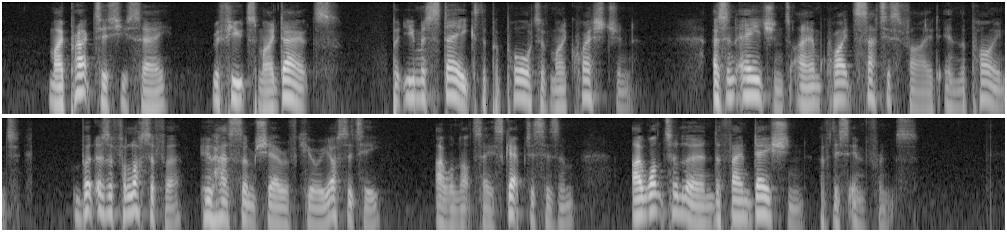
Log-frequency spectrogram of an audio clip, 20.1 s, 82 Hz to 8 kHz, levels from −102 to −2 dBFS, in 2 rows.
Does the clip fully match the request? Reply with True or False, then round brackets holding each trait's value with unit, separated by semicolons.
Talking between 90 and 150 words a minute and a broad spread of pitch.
True (145 wpm; 6.4 semitones)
